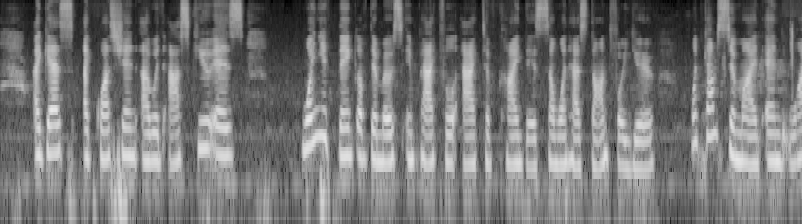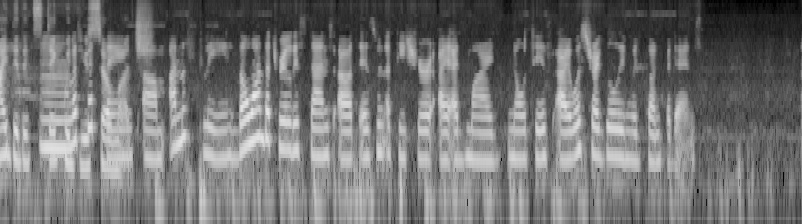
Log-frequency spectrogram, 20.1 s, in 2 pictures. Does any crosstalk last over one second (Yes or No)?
Yes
